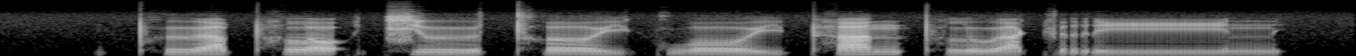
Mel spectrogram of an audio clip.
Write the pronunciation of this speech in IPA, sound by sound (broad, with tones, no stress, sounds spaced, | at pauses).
pʰ ɯ˩˦ a̯ pʰ l ɔ˨˩ ʔ t͡ɕ ɯː˨˩ tʰ ɤː˨˩ j k w oː˨˩ j pʰ a˥˩ n pʰ l u˨˩ a̯ k r iː˧ n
